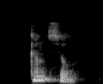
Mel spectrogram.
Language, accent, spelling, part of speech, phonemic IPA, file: English, Southern England, gunsel, noun, /ˈɡʌnsəl/, LL-Q1860 (eng)-gunsel.wav
- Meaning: 1. Synonym of catamite: a young man kept by an elder as a (usually passive) homosexual partner 2. Synonym of bottom: a passive partner in a male homosexual relationship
